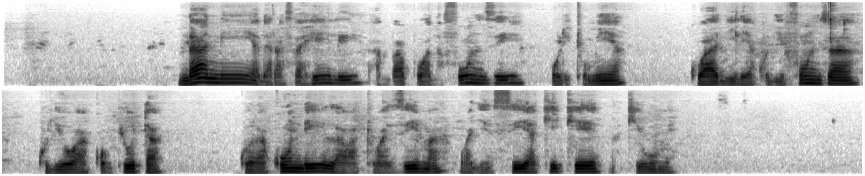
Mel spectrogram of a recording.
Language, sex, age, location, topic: Swahili, male, 18-24, Dar es Salaam, education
